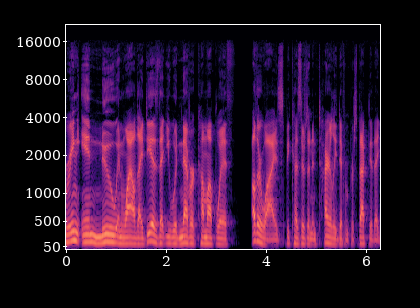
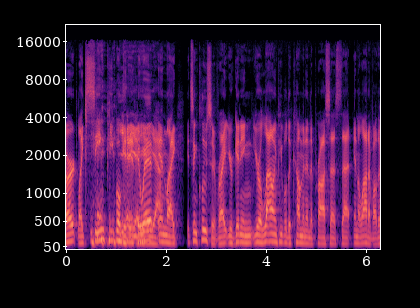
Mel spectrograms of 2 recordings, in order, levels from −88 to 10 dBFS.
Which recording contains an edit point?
second; 1 cut; at 2.3 s

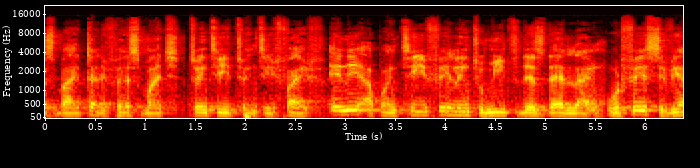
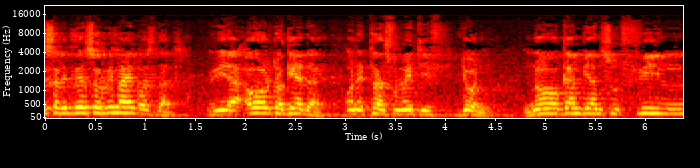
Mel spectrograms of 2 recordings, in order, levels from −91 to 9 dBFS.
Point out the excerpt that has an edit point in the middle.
first; 3 cuts; at 1.3 s, 2.8 s, 5.6 s

